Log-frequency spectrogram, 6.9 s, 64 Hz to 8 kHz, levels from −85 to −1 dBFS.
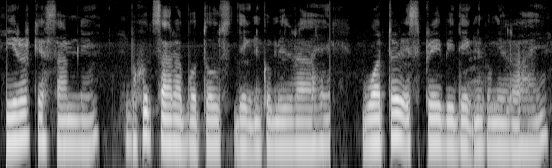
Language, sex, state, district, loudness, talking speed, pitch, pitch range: Hindi, male, Arunachal Pradesh, Longding, -18 LUFS, 165 wpm, 125 Hz, 120-135 Hz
